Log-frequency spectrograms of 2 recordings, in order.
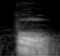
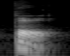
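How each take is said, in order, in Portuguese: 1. A vogal é fechada. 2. A vogal é aberta. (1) "Vamos pensar no fechado" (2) "Vamos começar com o O aberto"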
